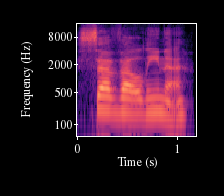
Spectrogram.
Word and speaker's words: Savelina: Svenila. – I feel like I pronounce it different every time I read it. – Here I have it close by. Savalina. Savalina. – Savalina. – S-A-V-E-L-I-N-A.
